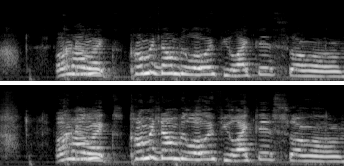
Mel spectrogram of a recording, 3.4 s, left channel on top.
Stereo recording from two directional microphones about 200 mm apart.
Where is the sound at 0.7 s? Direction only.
25° right (ahead or behind).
